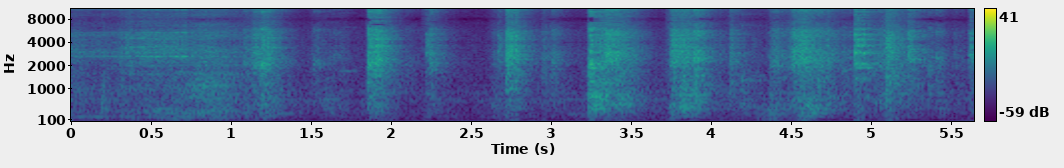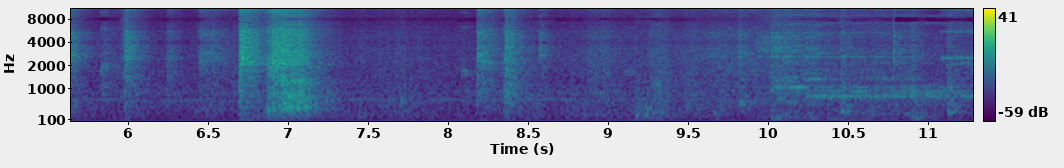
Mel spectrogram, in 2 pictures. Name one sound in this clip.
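Sharp beats and bursts of sound come from a television speaker.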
